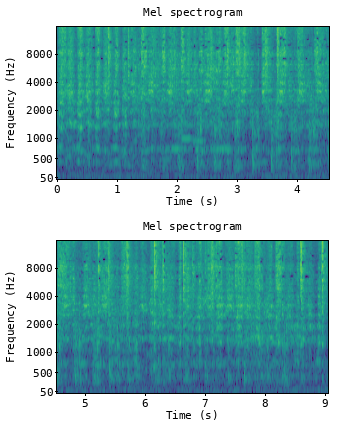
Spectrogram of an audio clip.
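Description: Hand whisk beating thick yogurt in a metal pot: fast, steady strokes, several a second, scraping and clicking against the pot as the yogurt is whisked smooth of lumps.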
